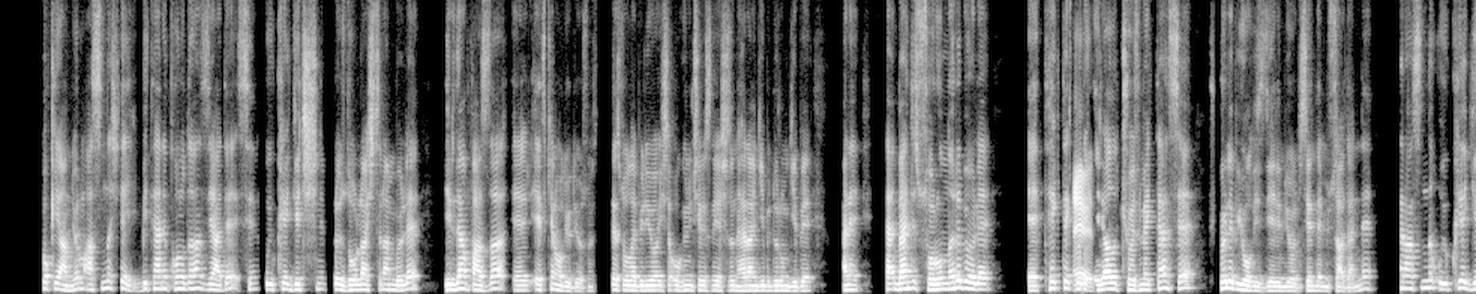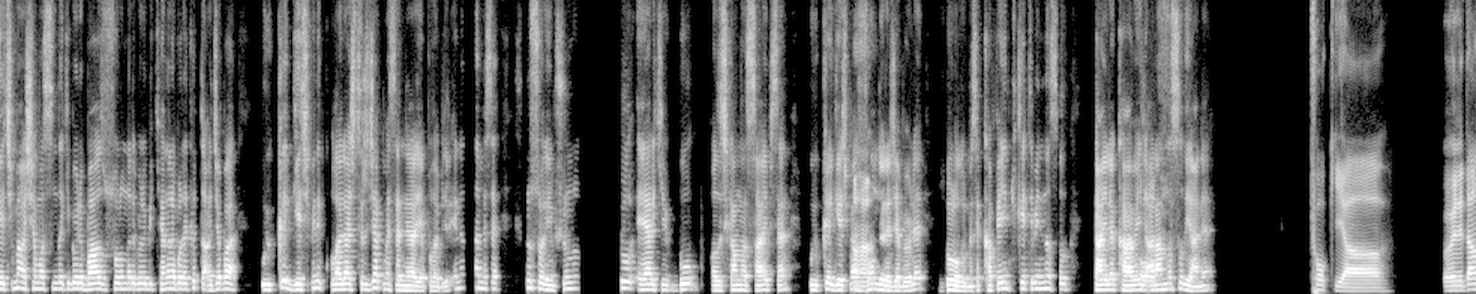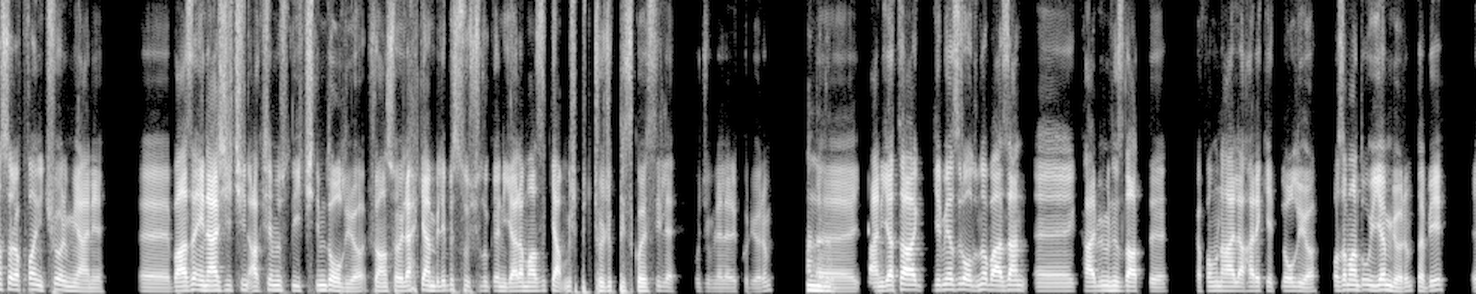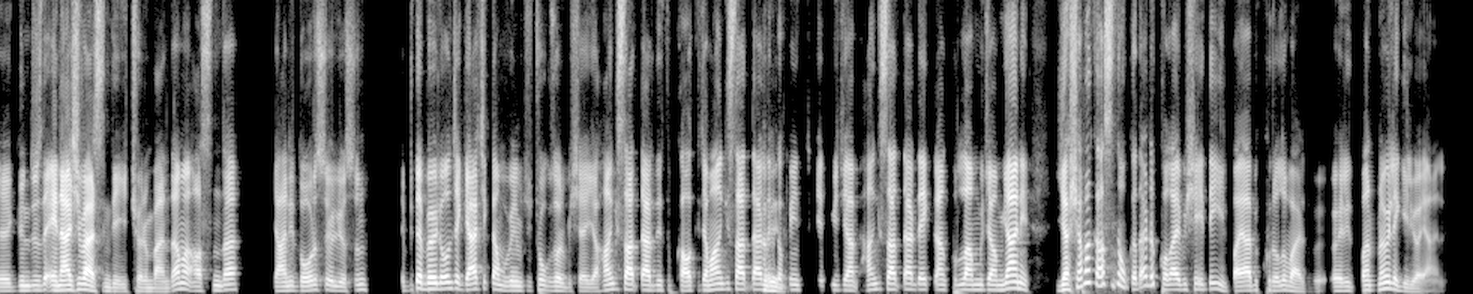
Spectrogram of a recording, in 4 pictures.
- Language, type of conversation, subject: Turkish, advice, Yatmadan önce ekran kullanımını azaltmak uykuya geçişimi nasıl kolaylaştırır?
- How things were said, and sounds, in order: tapping; other background noise; laughing while speaking: "söylerken"; other noise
